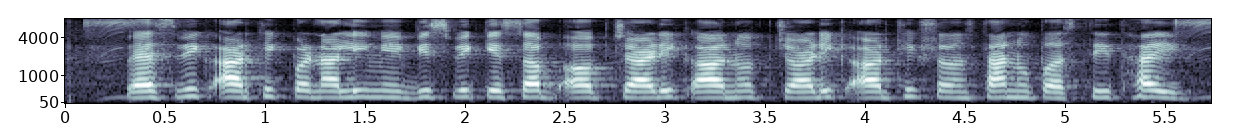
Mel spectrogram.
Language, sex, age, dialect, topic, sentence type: Magahi, female, 25-30, Western, banking, statement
